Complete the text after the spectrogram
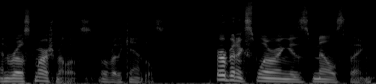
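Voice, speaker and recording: Delivered at a fairly quick pace, an unremarkable speaking voice carries ordinary pitch variation. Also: man. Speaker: author reading own novel. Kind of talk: audiobook narration.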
